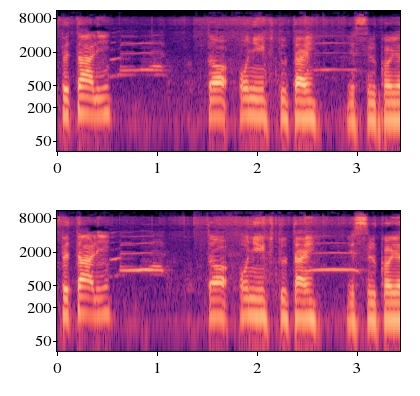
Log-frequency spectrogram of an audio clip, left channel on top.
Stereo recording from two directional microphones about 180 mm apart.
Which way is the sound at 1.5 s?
20° left (ahead or behind).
